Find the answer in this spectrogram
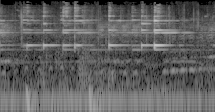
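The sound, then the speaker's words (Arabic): A large herd of goats grazing in a green field bleats in overlapping calls, with a few sharp, higher cries standing out above a steady, low rumble of background noise. “ركضت ميرا وراه حتى وصلها على مجموعة كبيرة من العنزات”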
